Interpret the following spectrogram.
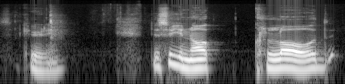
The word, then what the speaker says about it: Claude: Clos claude code security just so you know clothe is the pronunciation in French so clothe code code claude code that's a little weird what's What happened?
